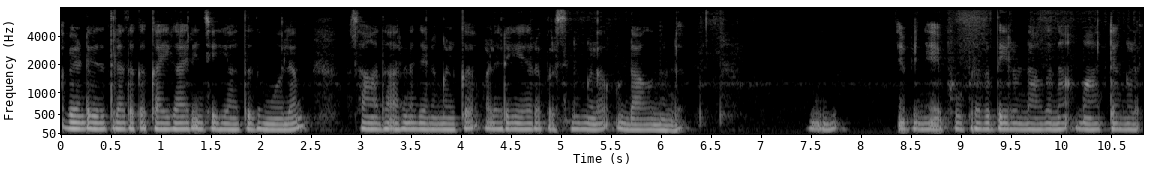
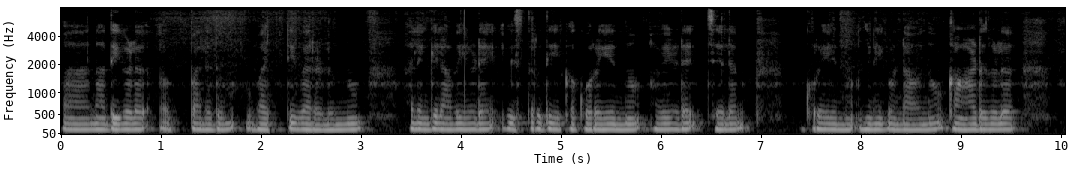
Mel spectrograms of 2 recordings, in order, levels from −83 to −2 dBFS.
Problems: low volume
